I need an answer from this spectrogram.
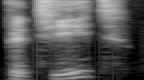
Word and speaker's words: petit: it when you said petite in France we say Petit so you don't really pronounce it e but it does add a little more sound to the last T like foreign we were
